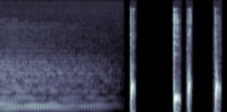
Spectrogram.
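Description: The last held chord of a piece of music fades away, then three quick, rising 'plop' pop sound effects, the second and third close together.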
